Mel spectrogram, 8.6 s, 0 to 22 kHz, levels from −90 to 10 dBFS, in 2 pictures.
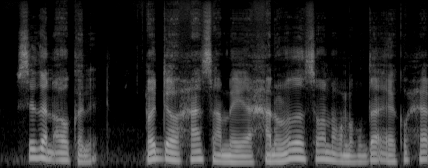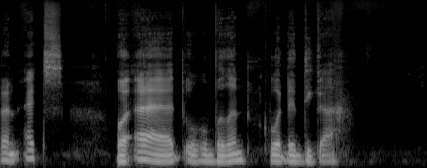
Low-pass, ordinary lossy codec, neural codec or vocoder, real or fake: none; none; codec, 44.1 kHz, 3.4 kbps, Pupu-Codec; fake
